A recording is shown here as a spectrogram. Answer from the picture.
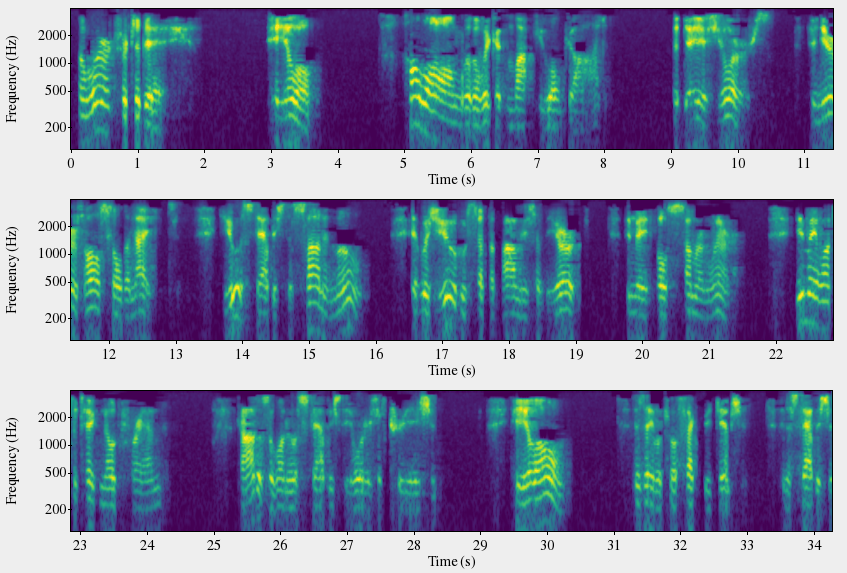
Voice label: voicemail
